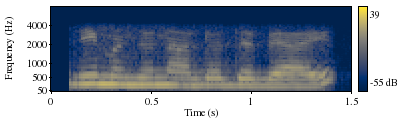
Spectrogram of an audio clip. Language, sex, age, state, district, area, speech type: Sindhi, female, 18-30, Maharashtra, Thane, urban, conversation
